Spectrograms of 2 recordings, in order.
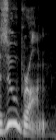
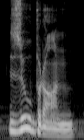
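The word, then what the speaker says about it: żubroń: the Zubron. Yeah. Or sorry if I've butchered that word. There are a bunch of accents on consonants which I'm not used to. I think it's pronounced, yeah, Zubron.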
